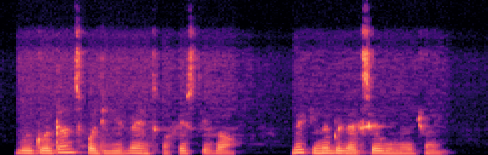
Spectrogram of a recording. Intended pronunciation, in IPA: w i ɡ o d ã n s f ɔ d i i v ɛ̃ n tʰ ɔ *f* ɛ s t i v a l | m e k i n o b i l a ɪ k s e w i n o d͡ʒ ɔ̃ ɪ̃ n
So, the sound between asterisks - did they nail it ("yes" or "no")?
yes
